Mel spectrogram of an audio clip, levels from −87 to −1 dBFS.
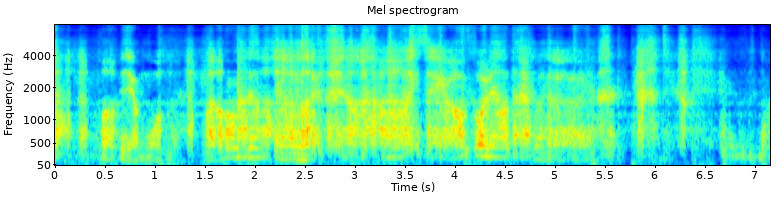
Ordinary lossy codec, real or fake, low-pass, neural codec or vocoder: none; fake; none; codec, 16 kHz, 0.7 kbps, FocalCodec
